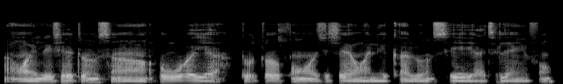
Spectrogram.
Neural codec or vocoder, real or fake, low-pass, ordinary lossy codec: codec, 16 kHz, 16 kbps, FreqCodec, larger model; fake; 7.2 kHz; none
